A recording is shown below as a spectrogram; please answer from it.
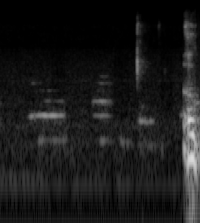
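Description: A faint voice in short fragments, then a single sharp click about one and a half seconds in, before a voice starts speaking loudly near the end, all over video-call audio.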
